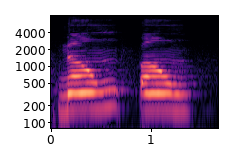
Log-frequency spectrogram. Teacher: Eu uso a letra O, mas ela vai simbolizar o quê? O som U, não, pão.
